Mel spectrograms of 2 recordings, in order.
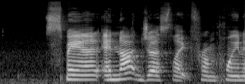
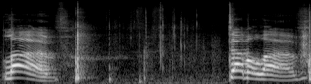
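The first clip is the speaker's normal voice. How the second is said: excited; 3 semitones higher, 4 dB louder, much slower than usual. Real, not acted. Showing tabbed books excitedly.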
